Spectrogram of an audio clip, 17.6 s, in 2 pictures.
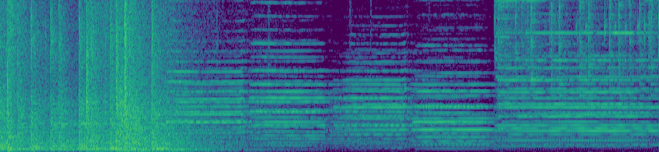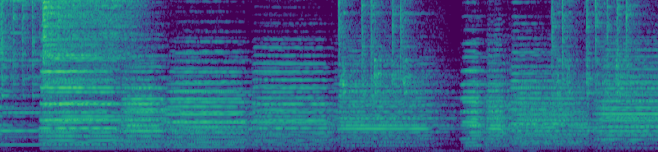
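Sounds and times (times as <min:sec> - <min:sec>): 
jazz drummer: 0:00.0 - 0:04.3
percussion ensemble: 0:00.0 - 0:04.6, 0:06.6 - 0:11.0, 0:16.2 - 0:17.5.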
